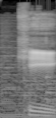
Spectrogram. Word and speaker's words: ki: though just remember that like Ki Kai um Chi it depends on who you are and how you pronounce it I know in Dragon Ball Z at least in the dub it's key I watched the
